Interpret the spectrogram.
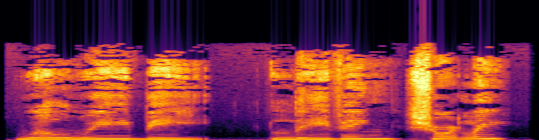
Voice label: will we leave, scientist female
